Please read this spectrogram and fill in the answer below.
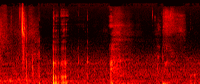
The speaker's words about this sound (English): Now, I've done something that I don't recommend, talking while there is still food in my mouth. So that made me gulp, because I had to swallow my food suddenly all at once.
